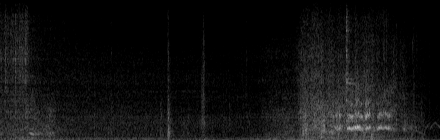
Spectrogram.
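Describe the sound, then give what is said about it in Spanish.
A Ford Falcon car pushed to its limit, accelerating hard. A rough engine drone builds into a loud, wavering tire squeal near the end. “acelera su Falcon al límite para llegar puntual a cumplir la ley.”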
